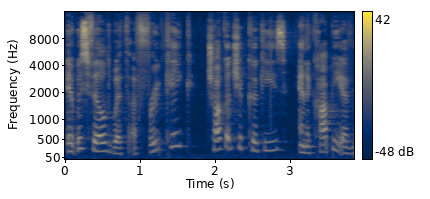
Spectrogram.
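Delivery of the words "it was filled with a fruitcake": usual speaking voice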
